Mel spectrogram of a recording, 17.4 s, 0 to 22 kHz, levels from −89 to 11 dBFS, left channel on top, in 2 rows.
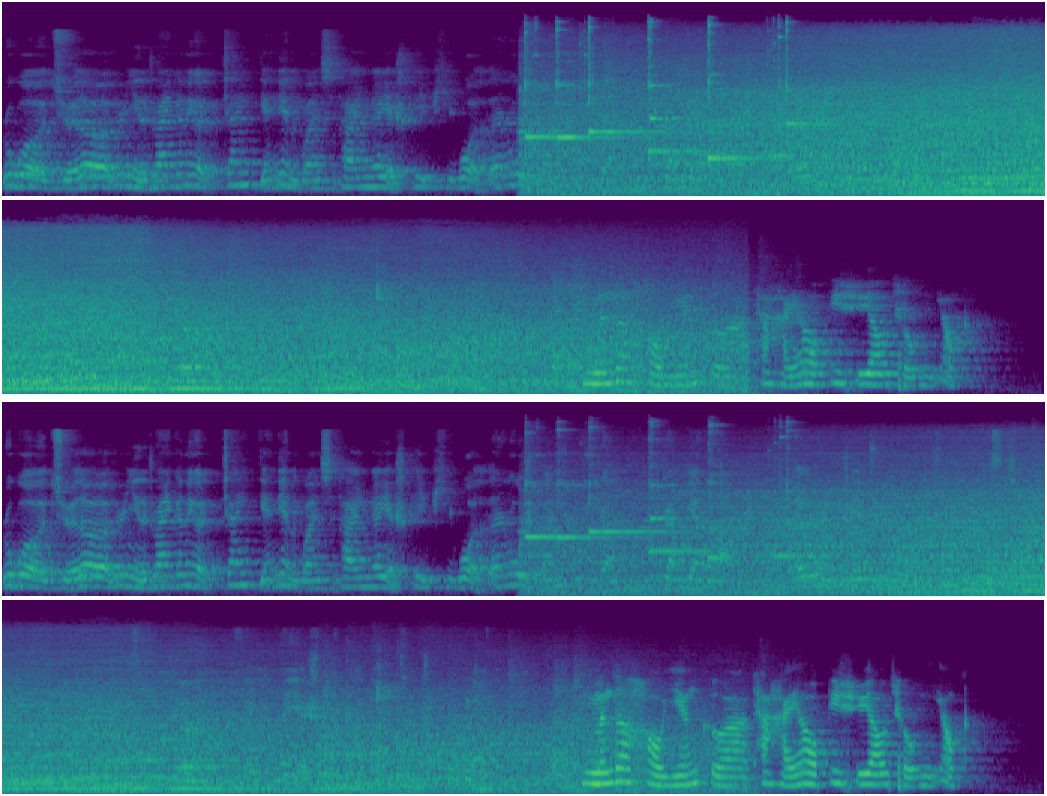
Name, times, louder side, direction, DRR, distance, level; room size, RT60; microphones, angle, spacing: voice 1, 0.0-12.9, right 2 dB, 25° right, 3 dB, 0.7 m, -36 dB
sound 1, 4.3-14.9, left 5 dB, 75° left, 0.4 m, -26 dB
sound 2, 8.2-15.3, left 1 dB, 30° left, 1.3 m, -35 dB
voice 2, 13.5-16.7, right 6 dB, 80° right, 10 dB, 0.3 m, -24 dB
10.0 x 4.3 x 3.2 m, 0.77 s
head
